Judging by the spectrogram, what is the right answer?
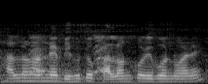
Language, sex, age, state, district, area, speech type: Assamese, male, 60+, Assam, Tinsukia, rural, spontaneous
